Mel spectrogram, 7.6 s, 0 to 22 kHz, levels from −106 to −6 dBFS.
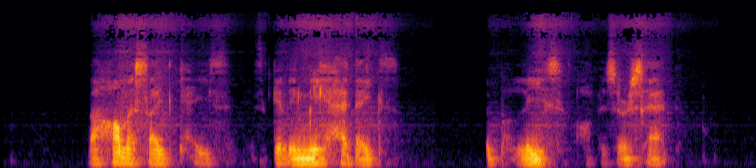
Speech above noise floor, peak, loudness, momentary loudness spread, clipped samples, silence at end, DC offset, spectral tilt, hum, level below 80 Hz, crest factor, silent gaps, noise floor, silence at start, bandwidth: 63 dB; -2 dBFS; -25 LUFS; 22 LU; under 0.1%; 0.9 s; under 0.1%; -7 dB/octave; none; -46 dBFS; 24 dB; none; -88 dBFS; 0.9 s; 15.5 kHz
